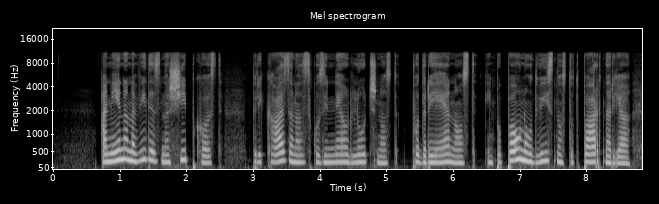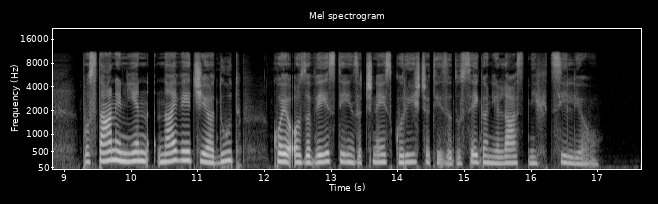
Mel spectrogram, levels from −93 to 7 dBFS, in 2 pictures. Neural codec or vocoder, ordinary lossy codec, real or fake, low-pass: none; none; real; 10.8 kHz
